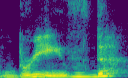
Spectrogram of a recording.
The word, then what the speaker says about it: breathed: teeth and both etc I breathed has the voiced th so the past tense verb has this sound the and that's again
